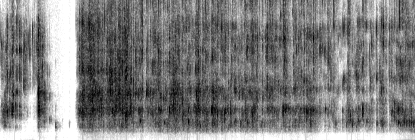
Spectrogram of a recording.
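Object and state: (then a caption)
Silicone scrubber gloves rubbed together. A pair of silicone cleaning gloves with nub and bristle textures is worn on both hands, with the fingers of one stroking and rubbing across the bristled palm of the other. The result is a dense, bright, crackly scratching with a brief pause near the one-second mark, then continuous friction with a fine, slightly wet-sounding texture through the rest of the clip.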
